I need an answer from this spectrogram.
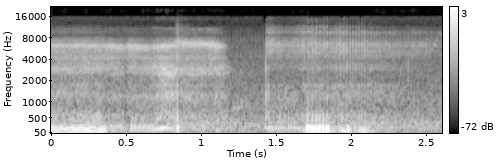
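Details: Reese, a sleeping pet dog, snores in deep, rattling low rumbles, one long snore fading at about one second and a louder one near 1.7 seconds, with airy hiss in the background.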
